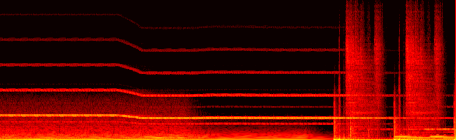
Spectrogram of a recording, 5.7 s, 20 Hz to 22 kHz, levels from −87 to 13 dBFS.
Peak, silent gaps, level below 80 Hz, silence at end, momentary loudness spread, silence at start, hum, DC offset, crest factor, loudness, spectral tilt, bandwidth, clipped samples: -4 dBFS; none; -26 dBFS; 0 s; 6 LU; 0 s; none; under 0.1%; 18 dB; -24 LUFS; -5.5 dB/octave; 17.5 kHz; under 0.1%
